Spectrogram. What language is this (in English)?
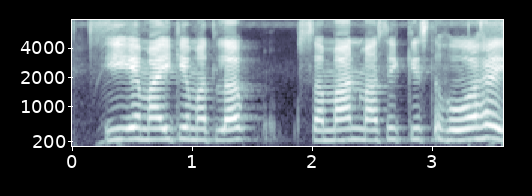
Magahi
